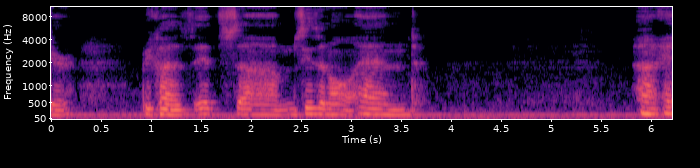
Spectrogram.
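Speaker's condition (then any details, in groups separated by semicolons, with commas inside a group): Cerebral palsy; predominantly physical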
